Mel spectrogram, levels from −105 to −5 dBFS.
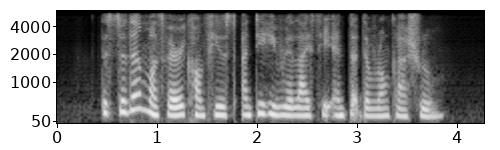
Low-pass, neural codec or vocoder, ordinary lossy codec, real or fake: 5.4 kHz; codec, 16 kHz, 1 kbps, X-Codec, WavLM features, trained on Multilingual LibriSpeech; none; fake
